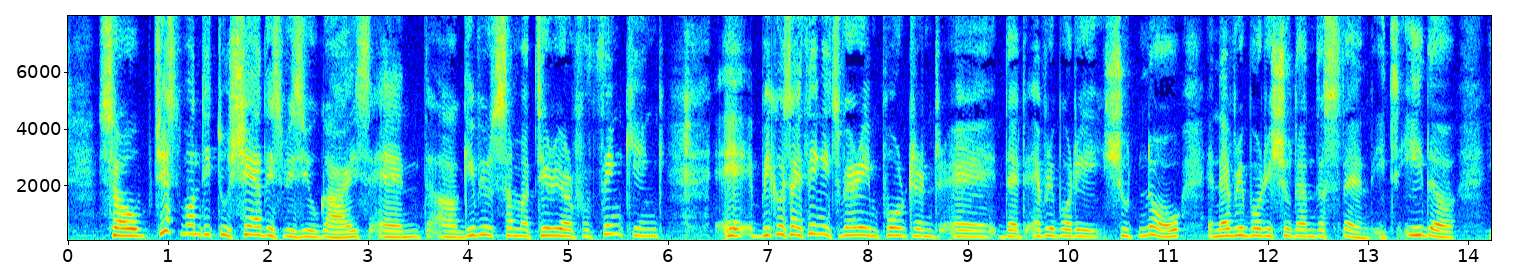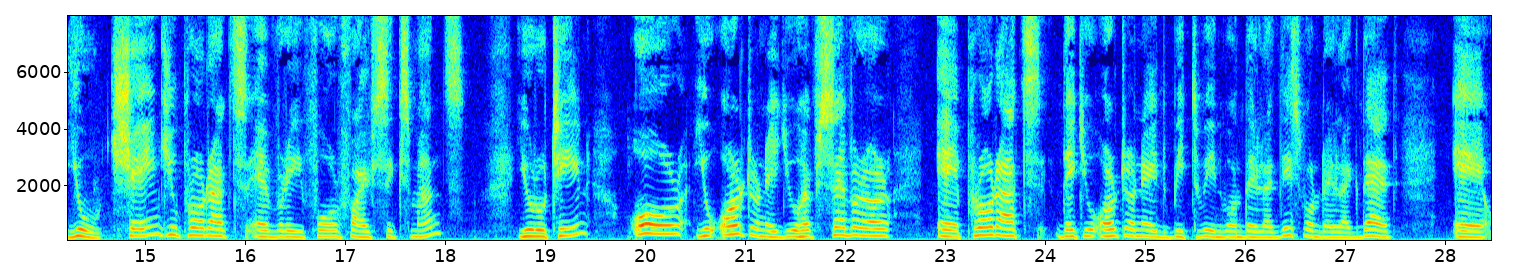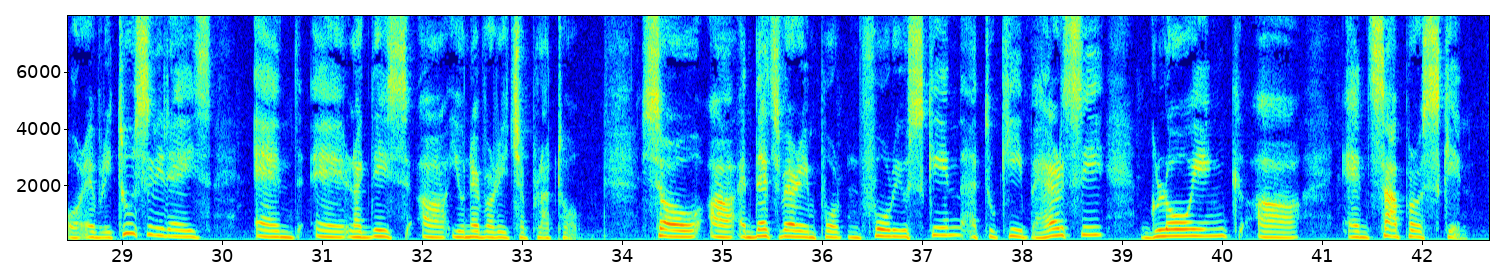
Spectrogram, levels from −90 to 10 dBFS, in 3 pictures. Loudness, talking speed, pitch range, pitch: -20 LUFS, 140 wpm, 200-250 Hz, 225 Hz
